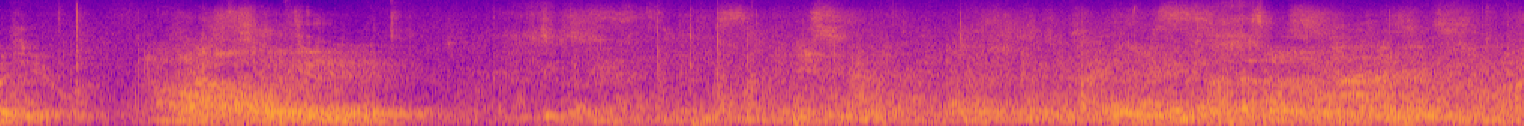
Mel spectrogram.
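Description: A crowd of people chatters and greets one another.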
